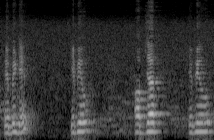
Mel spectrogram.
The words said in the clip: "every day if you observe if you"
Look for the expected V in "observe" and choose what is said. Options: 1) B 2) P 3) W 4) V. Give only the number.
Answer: 1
